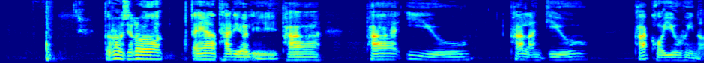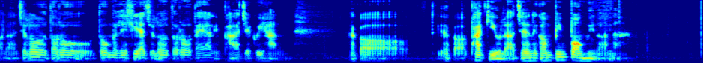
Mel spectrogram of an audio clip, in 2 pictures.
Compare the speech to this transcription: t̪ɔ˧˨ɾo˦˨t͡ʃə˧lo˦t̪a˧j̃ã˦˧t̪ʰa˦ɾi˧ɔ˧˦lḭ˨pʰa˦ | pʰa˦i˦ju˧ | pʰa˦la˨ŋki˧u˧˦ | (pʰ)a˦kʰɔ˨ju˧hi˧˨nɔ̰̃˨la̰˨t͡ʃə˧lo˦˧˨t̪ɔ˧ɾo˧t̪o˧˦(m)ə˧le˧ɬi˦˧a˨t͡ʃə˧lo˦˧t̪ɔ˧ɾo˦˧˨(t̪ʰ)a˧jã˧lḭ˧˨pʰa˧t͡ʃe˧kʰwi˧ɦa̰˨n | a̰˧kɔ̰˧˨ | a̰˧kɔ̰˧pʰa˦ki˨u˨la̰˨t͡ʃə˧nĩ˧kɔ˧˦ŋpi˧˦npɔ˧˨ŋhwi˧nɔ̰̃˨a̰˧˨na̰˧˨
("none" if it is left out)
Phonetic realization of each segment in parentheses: pʰ, m, t̪

